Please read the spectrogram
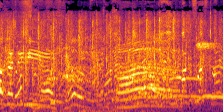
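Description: Several voices, some of them high-pitched children's voices, talking over one another.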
